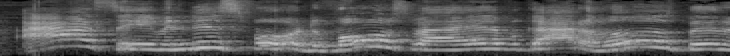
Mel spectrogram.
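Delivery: sing-song housekeeper announcing her gift; Annie the housekeeper. Acted. Housekeeper handing George her savings, swooping character voice. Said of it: "Annie, the Bailey housekeeper, says".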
